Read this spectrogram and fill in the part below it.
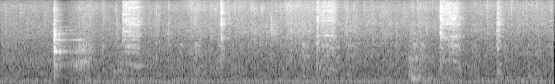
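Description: Chowmein stir-fried over a full gas flame, a constant close sizzle broken by several sharp bursts of tossing and spatula scrapes at irregular intervals, with no talk.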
